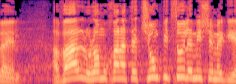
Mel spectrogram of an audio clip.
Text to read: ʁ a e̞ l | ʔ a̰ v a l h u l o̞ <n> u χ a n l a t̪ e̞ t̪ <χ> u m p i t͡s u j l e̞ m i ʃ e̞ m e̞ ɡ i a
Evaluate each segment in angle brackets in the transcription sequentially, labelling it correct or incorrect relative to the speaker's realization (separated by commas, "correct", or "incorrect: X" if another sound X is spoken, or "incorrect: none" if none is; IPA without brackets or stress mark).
incorrect: m, incorrect: ʃ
